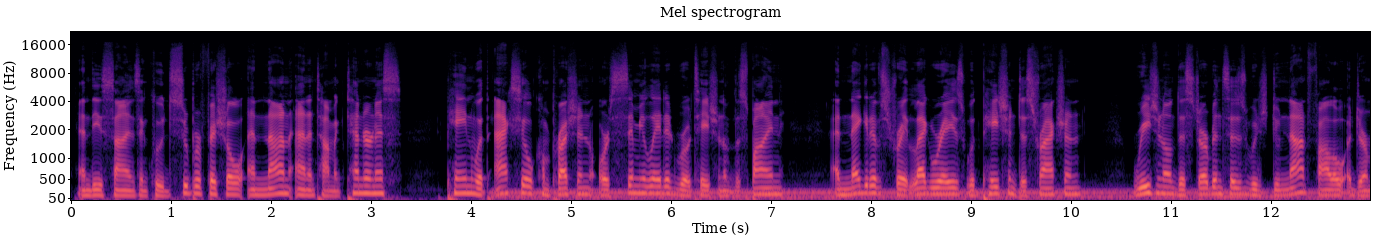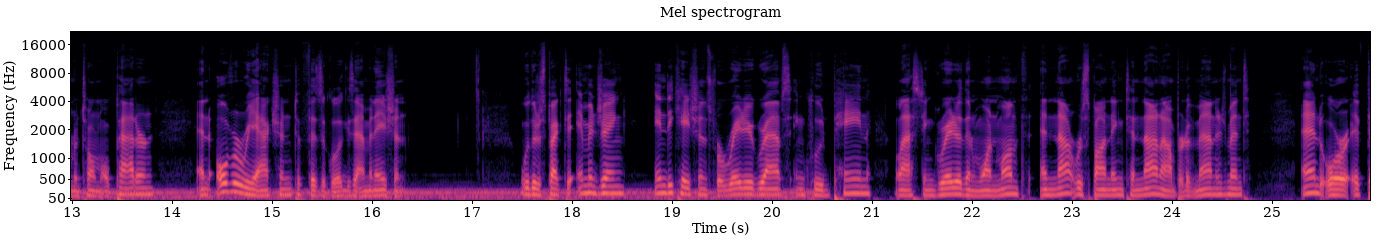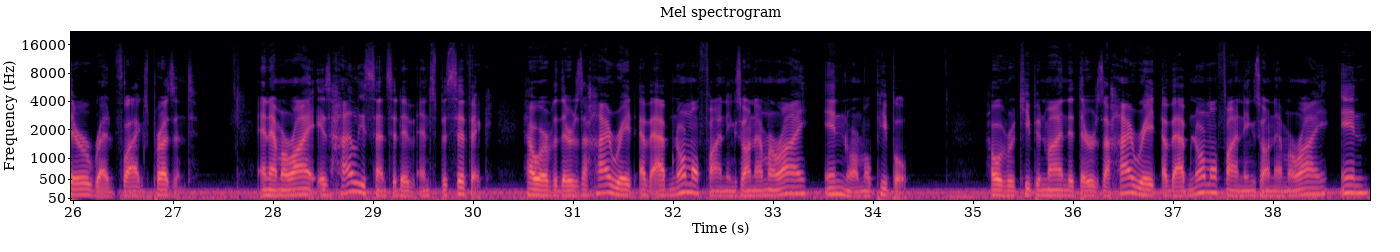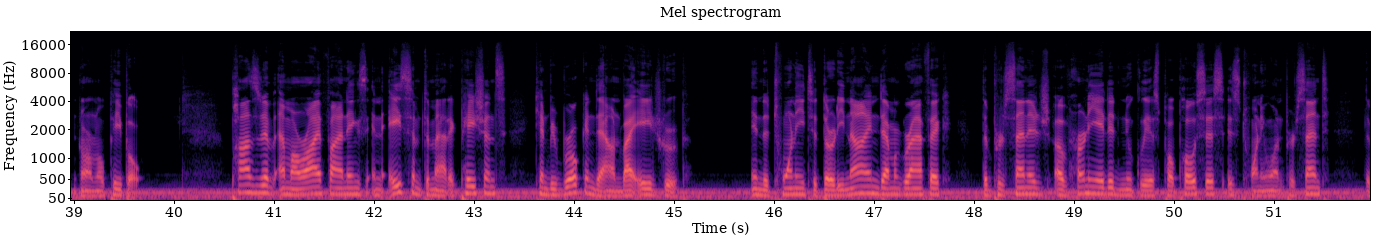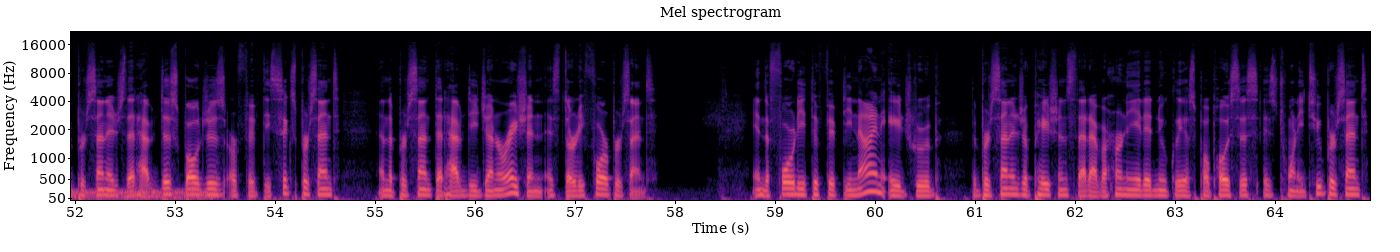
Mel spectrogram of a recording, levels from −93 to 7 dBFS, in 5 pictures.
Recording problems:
low rumble; faint; from 4 to 20 s and from 26 to 53 s; 20 dB below the speech

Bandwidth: 17 kHz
